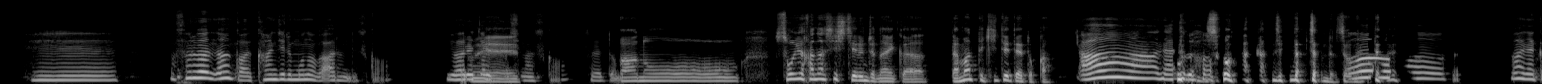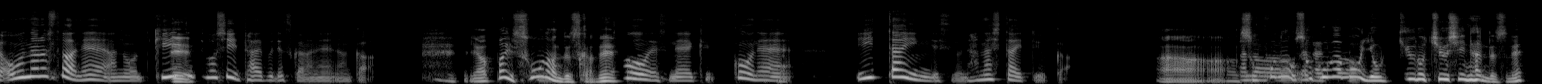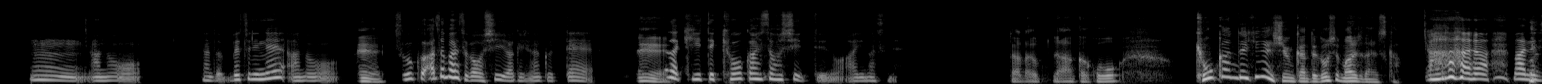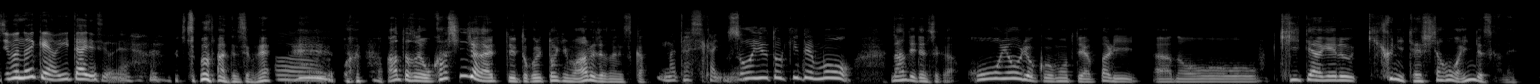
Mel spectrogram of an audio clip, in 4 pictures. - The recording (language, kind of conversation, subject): Japanese, advice, パートナーとの会話で不安をどう伝えればよいですか？
- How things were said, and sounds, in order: laughing while speaking: "なるほど"; chuckle; laughing while speaking: "そんな感じになっちゃうんですよね"; laugh; other noise; laugh; laughing while speaking: "そうなんですよね"; laugh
